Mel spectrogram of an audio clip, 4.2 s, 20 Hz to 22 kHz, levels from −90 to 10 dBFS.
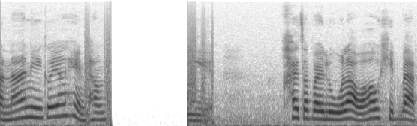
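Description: At about 0.85 s the speech starts breaking up with an intermittent contact, a loose cable or plug letting go, and the trouble runs until roughly 2.14 s. Within that stretch the connection opens for about 0.77 s, so the speech simply drops out and only a faint hiss is left while the line is open. You'll hear little crackles right where the contact breaks and again where it scrapes back together.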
